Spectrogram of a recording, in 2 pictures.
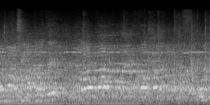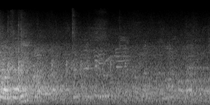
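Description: Voices shouting and talking at a football match, several people calling out at once. The voices are loud for about the first five seconds, then die down.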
